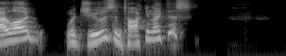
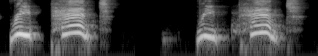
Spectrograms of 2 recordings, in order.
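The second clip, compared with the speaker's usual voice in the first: forceful higher Repent, hammered down; stern call; 9 semitones higher, 4 dB louder, much slower than usual. Acted. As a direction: command them to turn around. Peter's real call quoted.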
